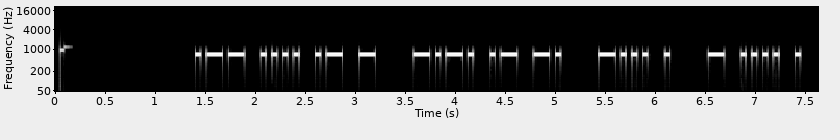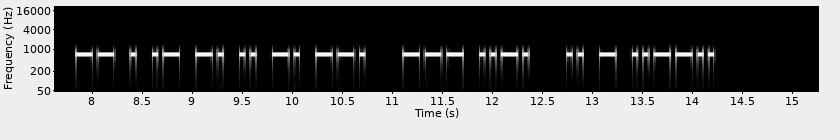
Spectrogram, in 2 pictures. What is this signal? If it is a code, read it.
Morse code, heard as a keyed tone, about 22 wpm, 700 Hz. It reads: WHAT CAN BE THE MEANING OF IT?
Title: Sentences from Top 1000 Words - Review Part 6 - 22wpm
